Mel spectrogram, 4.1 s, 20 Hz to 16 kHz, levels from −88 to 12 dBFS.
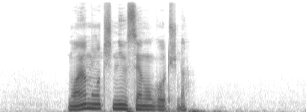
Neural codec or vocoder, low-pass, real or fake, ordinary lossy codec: codec, 32 kHz, 1.9 kbps, SNAC; 14.4 kHz; fake; none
